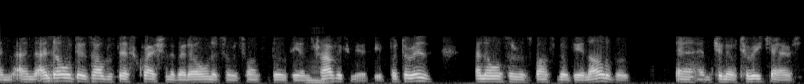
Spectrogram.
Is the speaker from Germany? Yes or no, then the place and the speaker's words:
no; Kells, County Meath, Ireland; I'm from Kells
